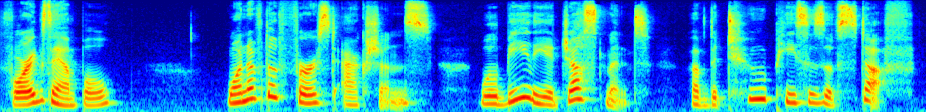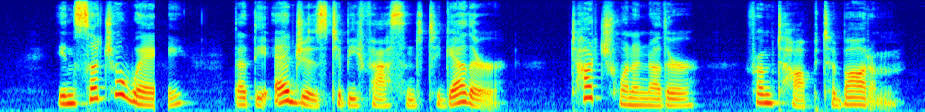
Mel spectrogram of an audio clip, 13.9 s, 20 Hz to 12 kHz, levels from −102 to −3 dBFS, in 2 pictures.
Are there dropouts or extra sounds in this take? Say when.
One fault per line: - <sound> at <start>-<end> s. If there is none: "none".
- dropout at 8.1-8.2 s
